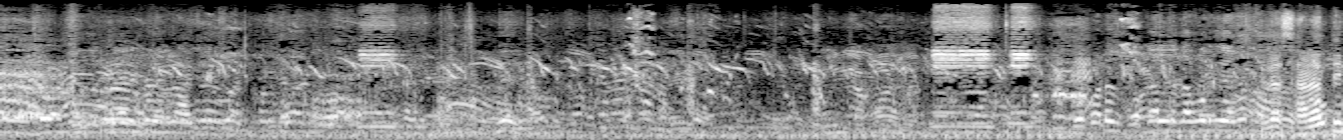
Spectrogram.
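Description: A man talks nearby in a lively voice.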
